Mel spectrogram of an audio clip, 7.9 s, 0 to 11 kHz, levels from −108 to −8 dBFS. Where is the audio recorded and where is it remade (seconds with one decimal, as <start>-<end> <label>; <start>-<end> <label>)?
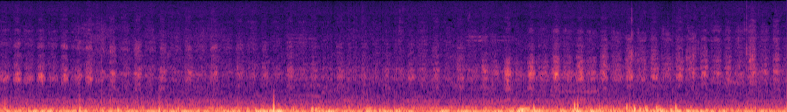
0.0-3.2 recorded; 3.2-3.9 remade; 3.9-7.9 recorded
